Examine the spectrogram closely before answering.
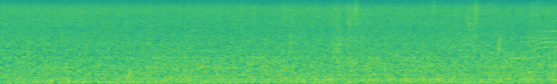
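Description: A steady, even rushing hiss with no breaks.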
